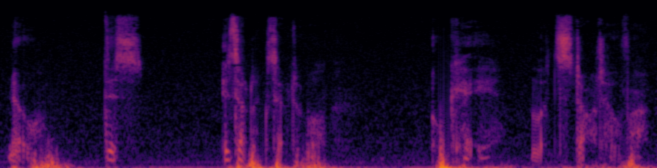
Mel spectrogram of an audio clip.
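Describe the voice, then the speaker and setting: A woman's voice: measured pace, a little mellow, in a whisper, lightly acted, low-quality recording. A woman playing a pompous, scolding alien troll. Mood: imperious. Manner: pompous, scolding, formal wording. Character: haughty, scolding alien troll, imperious and formal.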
